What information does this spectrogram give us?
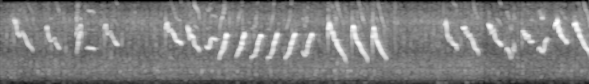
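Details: Training song of a Mountain white-eye, ngalas open-beak style: jerky phrases of high thin whistles, mostly falling, some rising, strung into a fast run of about ten notes mid-phrase, with gentle running water behind.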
